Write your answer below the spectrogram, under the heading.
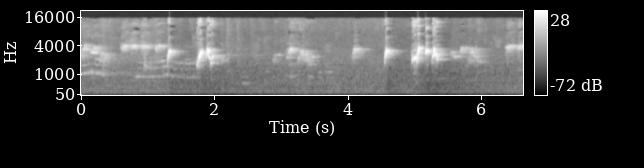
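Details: Thai red-whiskered bulbul singing short bright whistled phrases, some rising and some falling, delivered in bursts with brief pauses between, over a faint steady low hum.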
